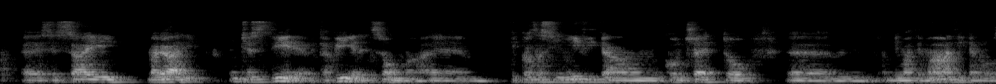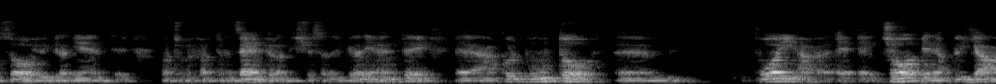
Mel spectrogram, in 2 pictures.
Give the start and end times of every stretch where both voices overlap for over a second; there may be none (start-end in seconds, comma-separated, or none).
none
